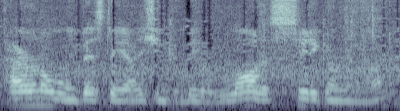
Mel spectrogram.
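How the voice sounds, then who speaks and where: A man's voice: mid-range voice, fairly even intonation, fast. An Australian man giving a casual, rambling, matter-of-fact talk to a group as a paranormal investigator, telling anecdotes. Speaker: paranormal investigator leading a session. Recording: clearly noisy live ambient recording.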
